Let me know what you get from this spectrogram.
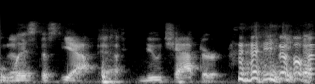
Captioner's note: laughing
